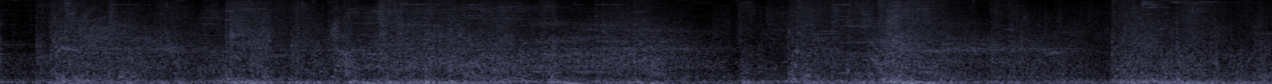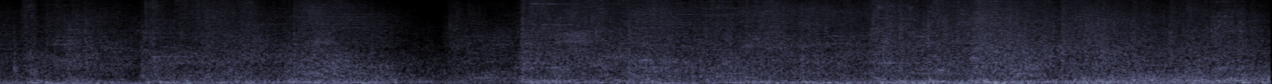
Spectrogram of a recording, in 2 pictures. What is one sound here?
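Game spell effects and weapon hits clash and burst rapidly.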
